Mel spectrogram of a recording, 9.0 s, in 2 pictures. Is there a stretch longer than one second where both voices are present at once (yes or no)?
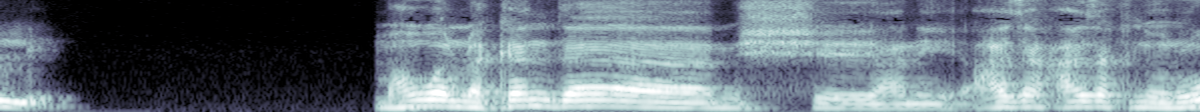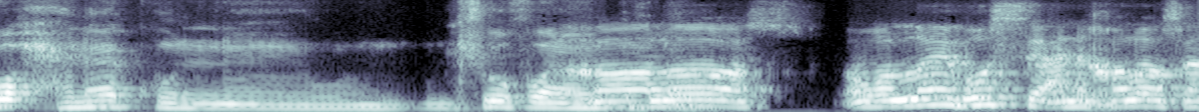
no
